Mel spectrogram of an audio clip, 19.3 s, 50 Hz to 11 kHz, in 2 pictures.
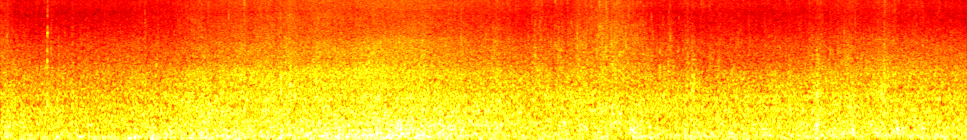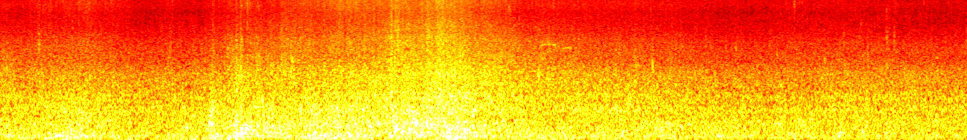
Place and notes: sound of the waves
Zoom H2n MS +XY
Taitung County, Taiwan, 29 October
